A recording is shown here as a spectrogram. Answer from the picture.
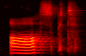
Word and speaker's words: asked: difficult word to pronounce we have a nice big open vowel r r see my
